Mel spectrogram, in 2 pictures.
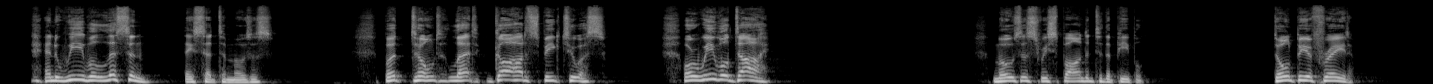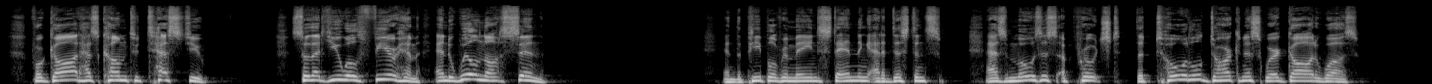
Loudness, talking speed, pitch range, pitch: -20 LUFS, 130 wpm, 130-180 Hz, 155 Hz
